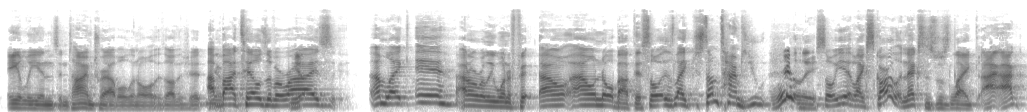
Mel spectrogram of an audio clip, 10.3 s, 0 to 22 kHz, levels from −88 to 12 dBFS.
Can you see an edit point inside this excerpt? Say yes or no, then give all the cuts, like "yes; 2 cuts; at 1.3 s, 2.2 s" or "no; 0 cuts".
yes; 2 cuts; at 2.1 s, 8.2 s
